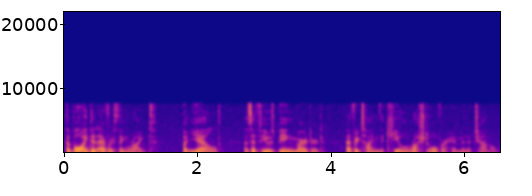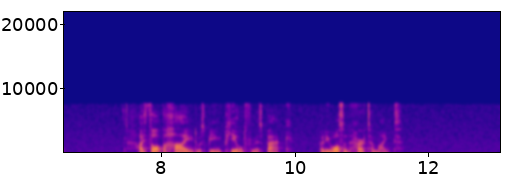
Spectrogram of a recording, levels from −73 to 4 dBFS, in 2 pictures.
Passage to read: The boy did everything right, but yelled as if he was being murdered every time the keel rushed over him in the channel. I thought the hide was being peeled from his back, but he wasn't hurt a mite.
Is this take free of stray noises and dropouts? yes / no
yes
